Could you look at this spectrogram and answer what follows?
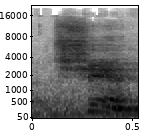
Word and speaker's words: Qin: Now, the next dynasty after the Zhou was the Qin dynasty. Now again, that's spelled Q-I-N.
